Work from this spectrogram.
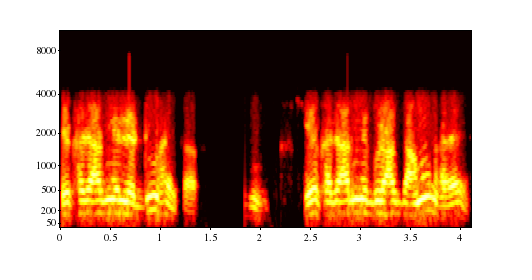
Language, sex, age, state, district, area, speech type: Hindi, male, 60+, Uttar Pradesh, Prayagraj, rural, conversation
